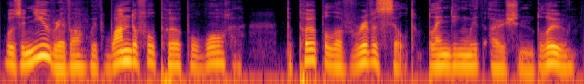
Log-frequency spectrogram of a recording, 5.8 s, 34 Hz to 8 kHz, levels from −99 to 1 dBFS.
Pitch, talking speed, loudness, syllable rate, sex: 115 Hz, 175 wpm, -19 LUFS, 5.3 syllables/s, male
